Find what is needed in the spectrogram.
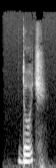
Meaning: daughter
- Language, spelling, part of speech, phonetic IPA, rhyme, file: Russian, дочь, noun, [dot͡ɕ], -ot͡ɕ, Ru-дочь.ogg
